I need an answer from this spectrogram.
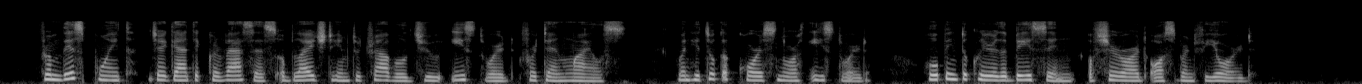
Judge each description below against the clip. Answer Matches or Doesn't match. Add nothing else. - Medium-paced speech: Doesn't match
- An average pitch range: Matches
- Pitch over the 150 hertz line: Matches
